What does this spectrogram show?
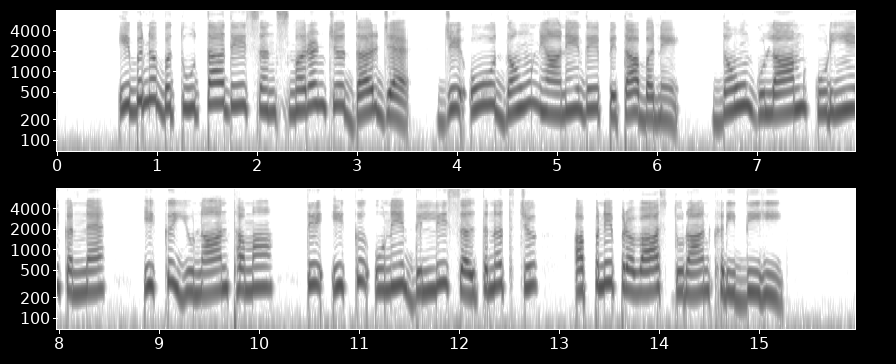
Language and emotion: Dogri, neutral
